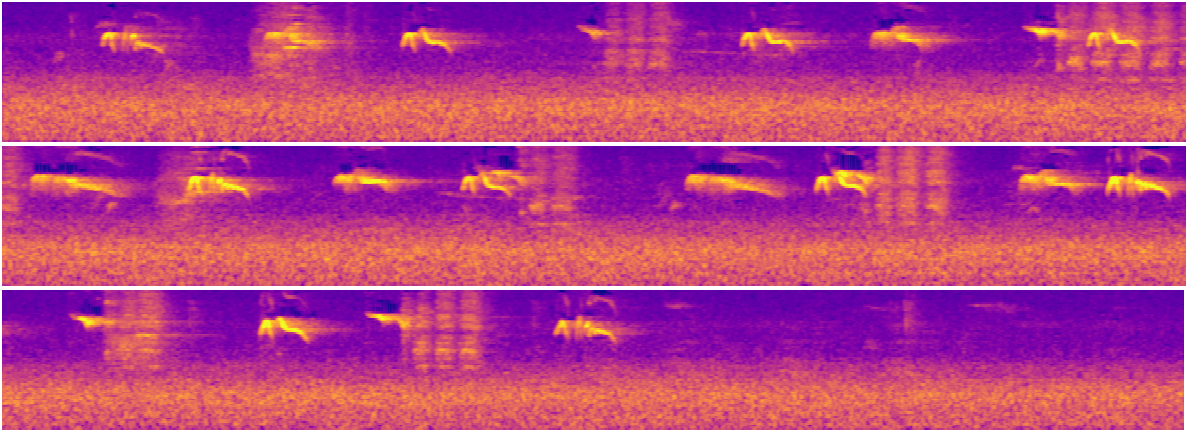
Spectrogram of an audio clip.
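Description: Birds chirping over a steady background hiss: short, high, repeated calls, roughly one or two a second, that stop about three seconds before the end.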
